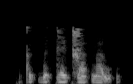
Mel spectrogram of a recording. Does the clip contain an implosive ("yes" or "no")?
yes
